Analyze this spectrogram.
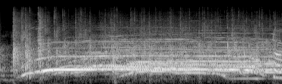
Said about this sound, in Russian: Так, давайте еще поприветствуем женщину-математика. Да. Вообще-то я вас вначале пересчитала, и по моим подсчетам должно быть громче, окей? Это что за 48,3 хлопка? Давайте еще раз нормально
